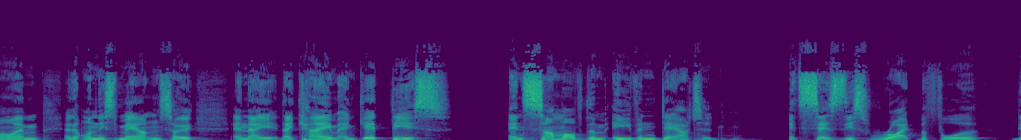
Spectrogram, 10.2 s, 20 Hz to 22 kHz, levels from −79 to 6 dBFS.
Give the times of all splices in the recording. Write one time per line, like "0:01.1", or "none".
none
